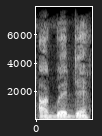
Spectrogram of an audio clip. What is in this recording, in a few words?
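"agbede" Nigerian Pidgin, male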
